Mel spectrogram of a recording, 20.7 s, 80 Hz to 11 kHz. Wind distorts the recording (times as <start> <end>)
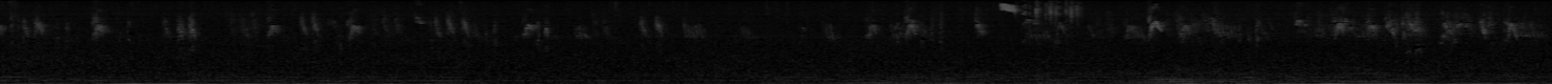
13.6 20.7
